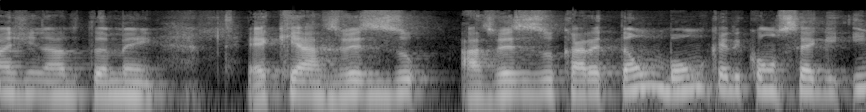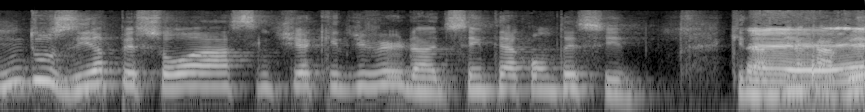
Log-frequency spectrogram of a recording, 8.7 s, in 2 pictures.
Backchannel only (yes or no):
yes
